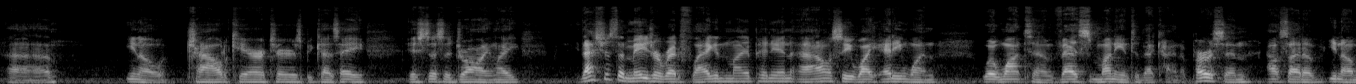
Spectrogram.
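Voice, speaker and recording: Man, low-pitched voice, sharp forceful tone, sarcastic casual rant, opinionated, lots of fillers. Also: slight background noise. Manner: opinionated, sarcastic, heavy on "you know" fillers. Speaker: YouTube commentator.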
